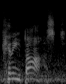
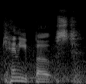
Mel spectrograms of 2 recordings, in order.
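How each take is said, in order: First: The surname does not rhyme with boast. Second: The surname rhymes with the word boast. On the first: The speaker calls it right. "but it's Kenny Bost" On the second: The speaker calls it wrong. "I always used to thought think his name was Kenny Boast, like Boast with the most"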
